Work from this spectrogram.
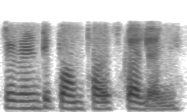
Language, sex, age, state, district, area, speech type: Odia, female, 45-60, Odisha, Sundergarh, rural, conversation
